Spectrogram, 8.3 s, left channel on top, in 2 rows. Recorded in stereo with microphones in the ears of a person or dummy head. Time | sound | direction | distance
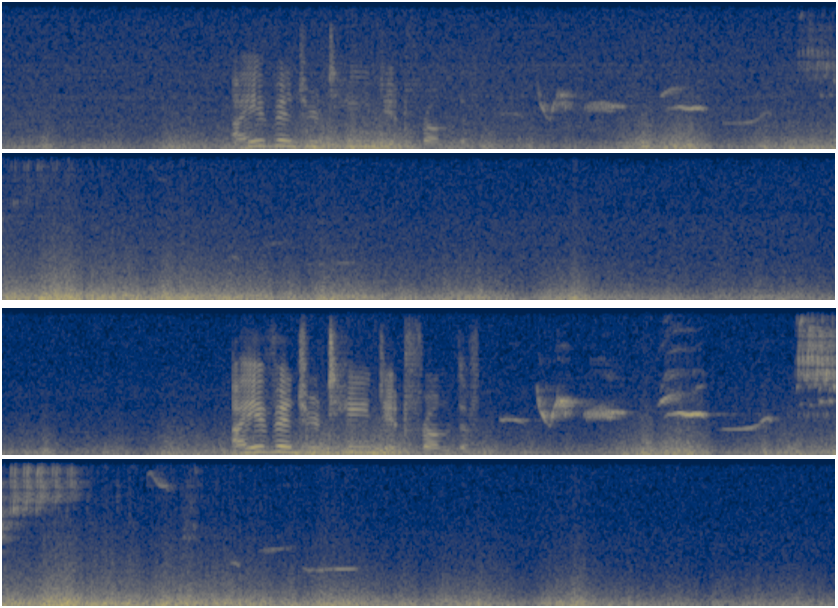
1.1 | a woman speaking | 50° right (ahead or behind) | ?
2.5 | a bird | 85° right | ?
